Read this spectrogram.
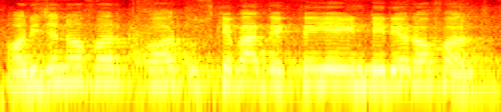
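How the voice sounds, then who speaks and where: A man's voice: high voice, little pitch movement, measured pace, a bit bright, a little hiss or hum. A male teacher giving a classroom lecture in a conversational way, often checking in with his students.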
